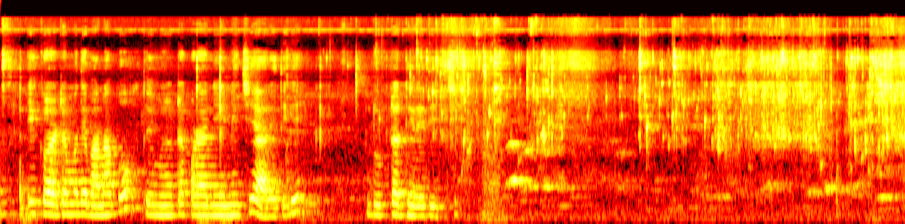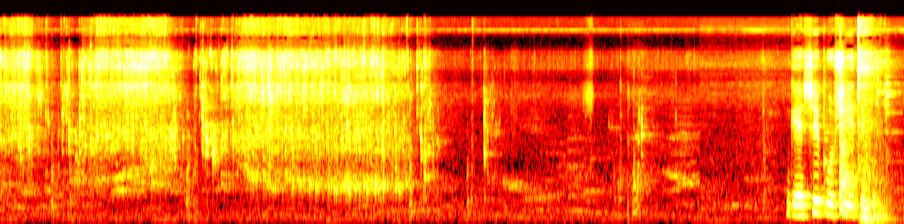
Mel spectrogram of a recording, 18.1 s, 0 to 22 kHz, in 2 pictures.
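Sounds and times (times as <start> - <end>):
milk pouring into metal pan: 3.2 - 13.6.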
